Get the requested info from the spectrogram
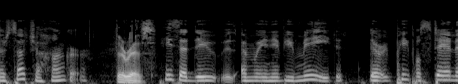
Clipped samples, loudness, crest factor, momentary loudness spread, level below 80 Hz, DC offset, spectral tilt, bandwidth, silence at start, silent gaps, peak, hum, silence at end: under 0.1%; -24 LUFS; 20 dB; 11 LU; -42 dBFS; under 0.1%; -6 dB/octave; 8.4 kHz; 0 s; none; -4 dBFS; none; 0 s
